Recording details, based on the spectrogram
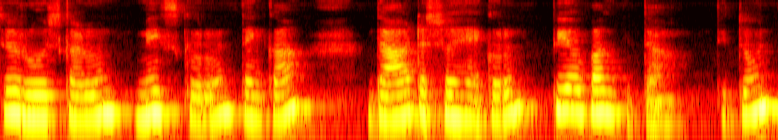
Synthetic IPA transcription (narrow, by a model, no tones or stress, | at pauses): əɾoskaɽuːnmikskəɾuːnt̪ɛ̃ŋka | d̪aʈsɔɦɛ̃kəɾuːnpijɔbaɡd̪et̪a | t̪it̪uːn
